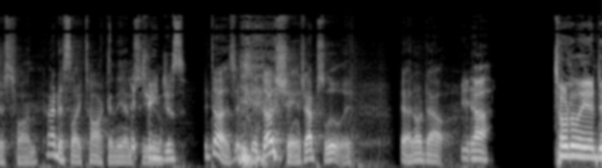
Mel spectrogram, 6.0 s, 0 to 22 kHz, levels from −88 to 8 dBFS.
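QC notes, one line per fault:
throughout, imaging from linear upsampling: straight-line interpolation, which fits a 22 kHz source raised to 44.1 kHz, filtered weakly, dulling the top end and leaving a mirrored image from about 11 to 22 kHz, roughly 30 dB down, heard as faint metallic shimmer on sibilants.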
